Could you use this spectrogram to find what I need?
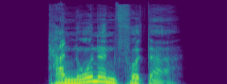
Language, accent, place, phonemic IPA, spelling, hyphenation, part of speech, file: German, Germany, Berlin, /kaˈnoːnənˌfʊtɐ/, Kanonenfutter, Ka‧no‧nen‧fut‧ter, noun, De-Kanonenfutter.ogg
- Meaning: cannon fodder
